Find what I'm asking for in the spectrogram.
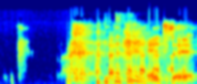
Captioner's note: both laughing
